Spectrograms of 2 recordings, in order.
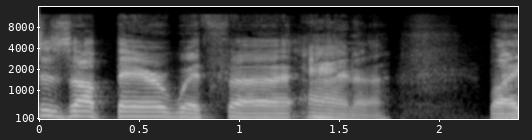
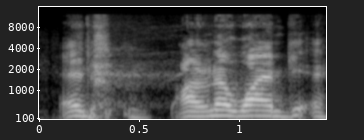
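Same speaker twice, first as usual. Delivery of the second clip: usual speaking voice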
